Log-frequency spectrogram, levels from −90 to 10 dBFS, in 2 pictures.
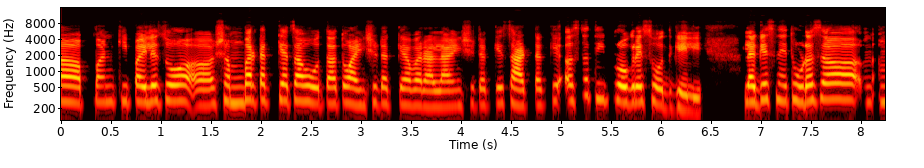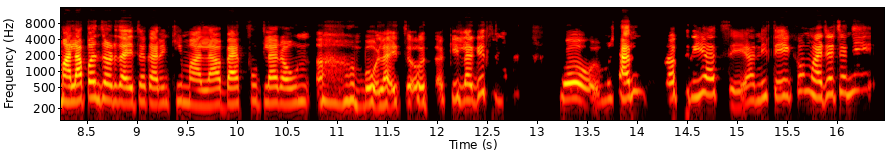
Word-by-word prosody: आपण, 265 +2 -4
की 270 0 -11
पहिले 270 0 +3
जो 280 -1 0
अ, 225 -5 0
100% 285 +2 -1
चा 280 - +4
होता, 250 -2 -1
तो 255 -1 +1
80% 240 0 -4
वर 225 0 -3
आला. 215 0 0
80% 235 +2 -9
60% 230 +1 -1
अशी 315 +6 -5
ती 300 - -8
प्रोग्रेस 260 0 +1
होत 240 -2 -5
गेली. 355 -6 0 0.5
लगेच 275 +2 +3
नाही, 280 -2 -6
थोडंसं 275 +2 -1
अ, 290 -3 +2
मला 275 0 +10
पण 320 -1 +5
जड 285 -2 +3
जायचं. 255 0 +4
कारण 250 0 +1
की 275 - -12
मला 225 +1 +2
बॅकफूटला 255 +1 +2
राहून 250 +2 -3 0.6
बोलायचं - - 0
होतं, - - -4
की 310 0 -5
लगेच 320 +6 -1 0.7
हो. 295 -3 +2
छान 305 +6 +7 0.3
प्रक्रियाच 345 +5 -2
आहे 440 - -9
आणि 285 +4 -7
ते 325 +1 0
एका 415 +6 -6
माझ्याच्याने 385 +6 0
275 Hz, 160 wpm, -25 LUFS, 250-300 Hz, 0.7 s, मला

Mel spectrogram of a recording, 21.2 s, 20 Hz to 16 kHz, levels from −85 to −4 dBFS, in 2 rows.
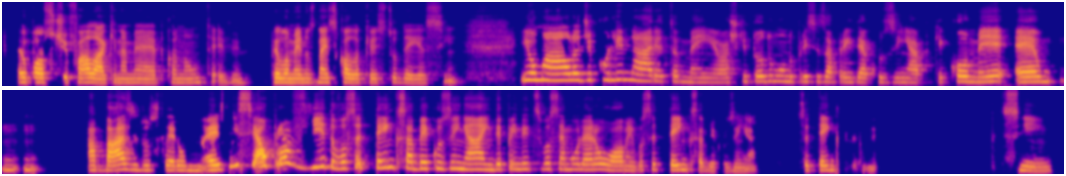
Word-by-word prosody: Eu 205 0 +2
posso 200 -1 +3
te 215 - -1
falar 195 -3 +5
que 175 - -11
na 180 0 -5
minha 185 0 -5
época 175 +1 -9
não 185 +1 -8
teve, 190 -2 -12 0.3
pelo 195 -1 +4
menos 185 0 -1
na 195 -2 +2
escola 195 -1 -1
que 185 - -11
eu 185 - -3
estudei, 185 -1 -8
assim. 175 +1 -12 0.6
E 300 - -1
uma 305 -1 +4
aula 290 +1 +5
de 295 0 -5
culinária 295 -6 -2
também, 205 -4 -9
eu 190 - -9
acho 195 +1 -9
que 230 - -12
todo 235 +1 -4
mundo 240 -2 -6
precisa 225 0 -6
aprender 205 -1 -6
a - - -3
cozinhar, 200 -1 -9
porque 185 +2 -16
comer 230 +1 +1
é 220 +1 +5
um 225 0 -5
um 220 +1 -8 0.5
a 210 +1 +2
base 220 +3 +6
do 210 0 -5
ser 205 -1 +1
hum 200 -1 -3
é 210 +2 +8
essencial 405 - +5
para 475 - +4 0.3
vida, 335 -2 +3
você 280 +1 0
tem 315 +3 0
que - - -8
saber 280 -1 +3
cozinhar, 265 -4 +2
independente 245 +2 -3
se 255 - -14
você 255 -1 -4
é - - -3
mulher 235 -1 -1
ou 240 -1 +1
homem, 195 -1 0
você 195 +5 -8
tem 225 -1 0
que 220 - -14
saber 170 -1 -7
cozinhar, 160 0 -11 0.4
você - - -7
tem 205 0 -2
precisa 205 - -17
comer. - - -17 1.3
Sim, 180 -4 -5
215 Hz, 195 wpm, -23 LUFS, 195-245 Hz, 1.3 s, é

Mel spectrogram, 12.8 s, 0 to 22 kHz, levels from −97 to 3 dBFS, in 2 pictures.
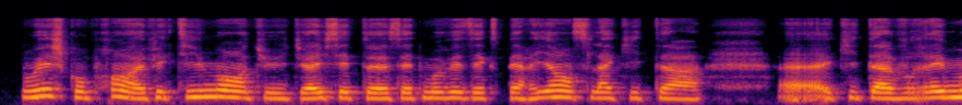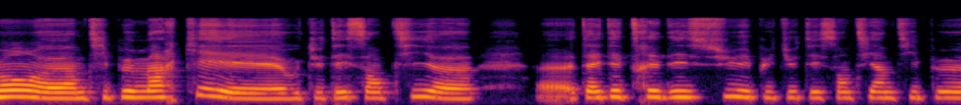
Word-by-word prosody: Oui, 230 +4 +5
je 250 0 -3
comprends, 205 0 0
effectivement, 205 +3 +2
tu 180 -3 -5
tu 175 +1 -6
as 175 - +6
eu 190 - -1
cette, 190 0 -3
heu, 175 0 +4
cette 175 +1 -3
mauvaise 190 -1 -2
expérience 190 +4 0
là 190 -1 0
qui 185 0 -9
t'a, 165 -4 -1 0.5
heu, - - -1
qui 200 -3 -9
t'a 185 -3 +5
vraiment, 210 +5 +5
heu, 185 0 +5
un 185 0 +1
petit 190 +2 -8
peu 215 +1 +2
marquée 210 - 0
et 170 - +2
où 175 +1 -7
tu 185 0 -13
t'es 195 0 -2
sentie, 200 +3 -3
heu, 170 -2 0 0.4
heu - - -6
tu - - +1
as - - +3
été 215 +1 0
très 220 -1 0
déçue 215 +2 -2
et - - 0
puis 205 -2 -11
tu 200 0 -10
t'es 195 -1 -7
sentie 195 +1 -8
un 195 0 -4
petit 195 +2 -12
peu, 200 +1 -11
195 Hz, 210 wpm, -22 LUFS, 185-215 Hz, 0.5 s, as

